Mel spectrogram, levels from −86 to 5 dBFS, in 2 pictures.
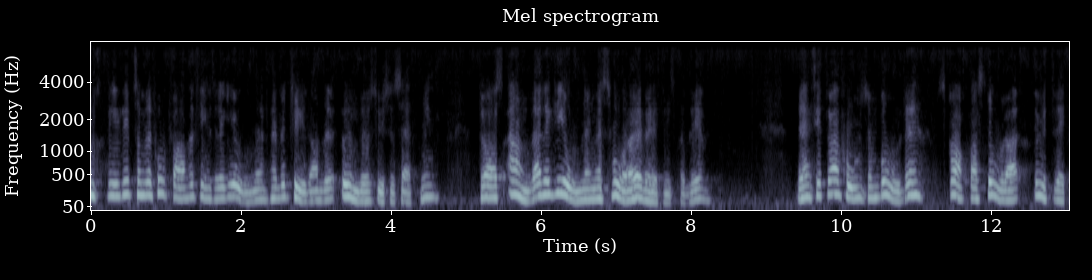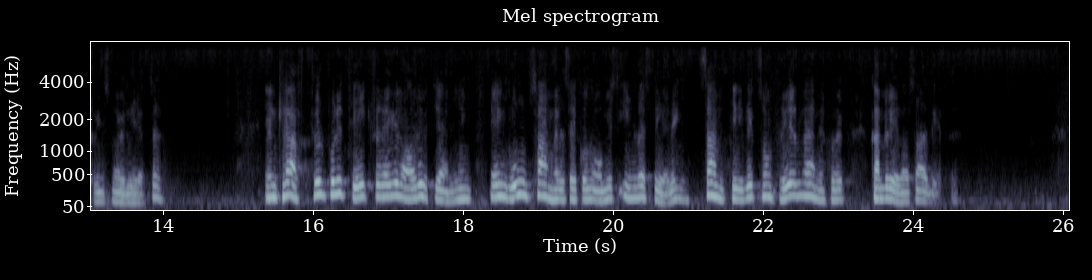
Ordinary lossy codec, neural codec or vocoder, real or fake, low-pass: none; codec, 16 kHz, 2 kbps, FreqCodec, smaller model; fake; 7.2 kHz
